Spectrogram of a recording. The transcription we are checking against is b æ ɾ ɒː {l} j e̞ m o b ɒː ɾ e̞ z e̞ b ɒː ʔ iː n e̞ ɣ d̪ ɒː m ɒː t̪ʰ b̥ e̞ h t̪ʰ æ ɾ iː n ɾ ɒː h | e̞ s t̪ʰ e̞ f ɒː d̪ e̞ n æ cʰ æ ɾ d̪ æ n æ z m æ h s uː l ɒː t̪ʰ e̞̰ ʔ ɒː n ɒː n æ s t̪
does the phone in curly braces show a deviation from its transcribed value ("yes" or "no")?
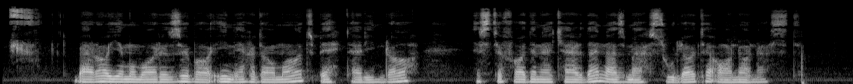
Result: yes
